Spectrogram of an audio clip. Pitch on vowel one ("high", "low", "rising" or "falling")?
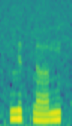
high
